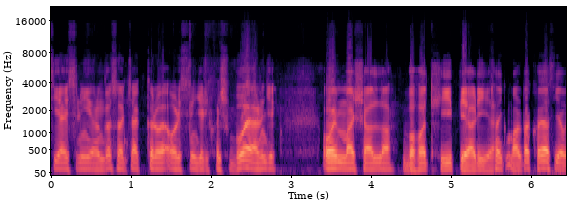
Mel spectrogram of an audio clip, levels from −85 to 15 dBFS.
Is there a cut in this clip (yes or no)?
yes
